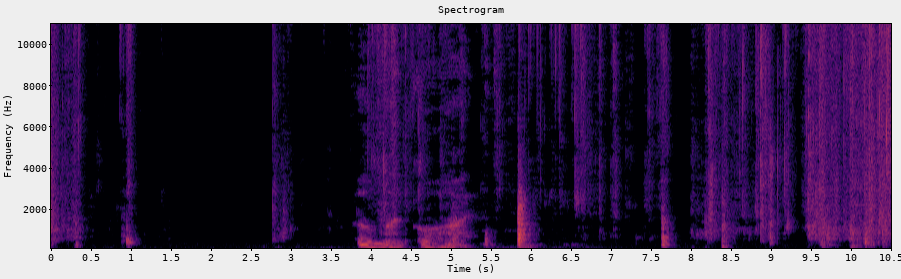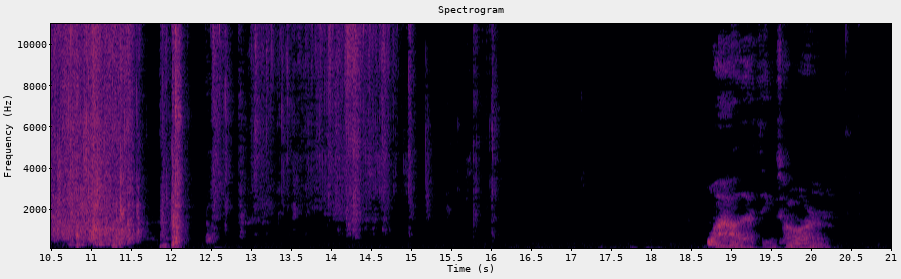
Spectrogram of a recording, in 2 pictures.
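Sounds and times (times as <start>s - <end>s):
packaging crinkling and tearing: 0.0s - 1.1s, 3.9s - 16.2s.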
